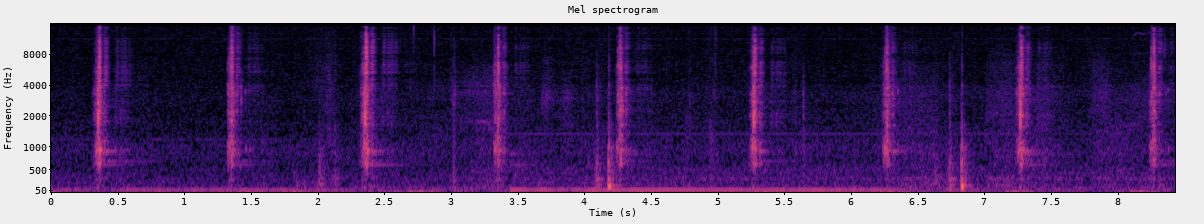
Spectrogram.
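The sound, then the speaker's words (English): A clock ticks steadily, sharp clicks about once per second over a low hum, with no voices, the room otherwise quiet. “I decided that there was a dark majesty and mystery to a journey to find God, rather than merely an obedient sitting silently and respectfully in meeting halls as clocks ticked audibly while we waited for the rapture.”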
